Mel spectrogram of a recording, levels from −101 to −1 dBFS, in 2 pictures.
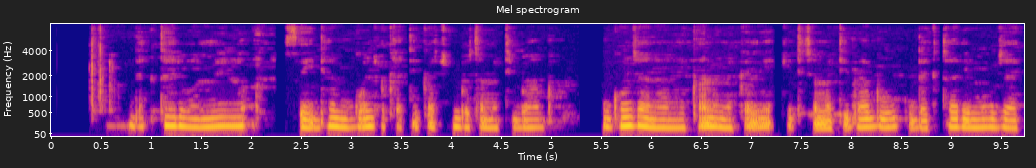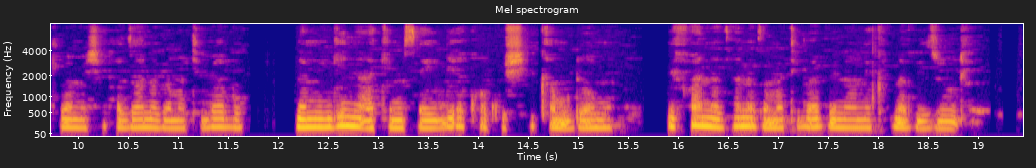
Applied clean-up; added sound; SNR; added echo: none; none; none; none.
